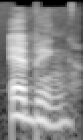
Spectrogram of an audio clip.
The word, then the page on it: ebbing: American English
